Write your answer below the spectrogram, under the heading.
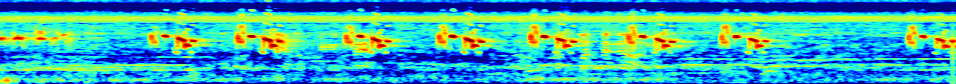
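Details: Sooty-headed bulbul calling as a lure for wild bulbuls and silent caged ones: bright two-part chirps with quick falling tails, repeated roughly once a second for the whole stretch, a constant high hum behind.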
